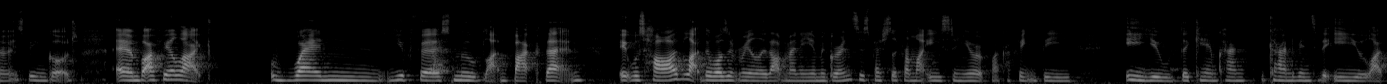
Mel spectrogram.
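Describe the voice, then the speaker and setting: Bubbly woman in her twenties, Polish-born, with a creaky, fry-heavy voice. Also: fairly low pitch, a bit bright. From Poland. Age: 20s. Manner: bubbly, laughs often, quick asides. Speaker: guest. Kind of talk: casual chat.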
